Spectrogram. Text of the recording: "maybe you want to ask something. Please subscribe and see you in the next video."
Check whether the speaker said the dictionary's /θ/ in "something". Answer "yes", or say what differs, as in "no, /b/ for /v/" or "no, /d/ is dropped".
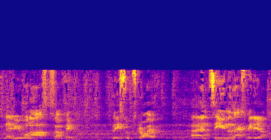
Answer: yes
